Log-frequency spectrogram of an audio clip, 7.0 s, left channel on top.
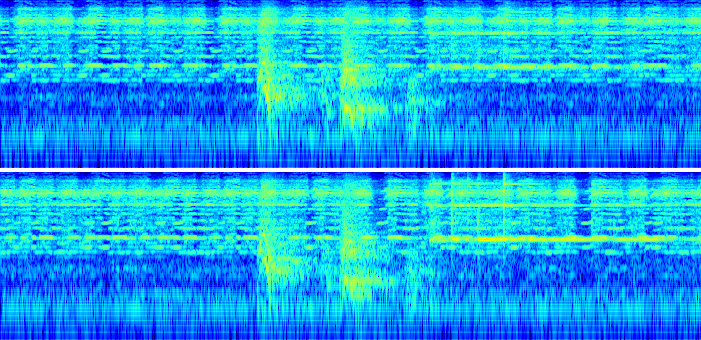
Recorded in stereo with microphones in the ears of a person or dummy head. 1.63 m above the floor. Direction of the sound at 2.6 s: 15° left (ahead or behind).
